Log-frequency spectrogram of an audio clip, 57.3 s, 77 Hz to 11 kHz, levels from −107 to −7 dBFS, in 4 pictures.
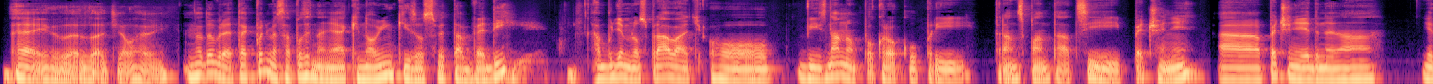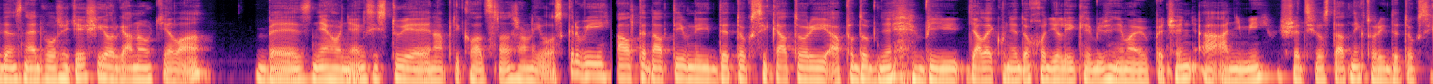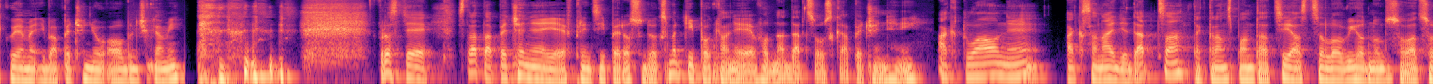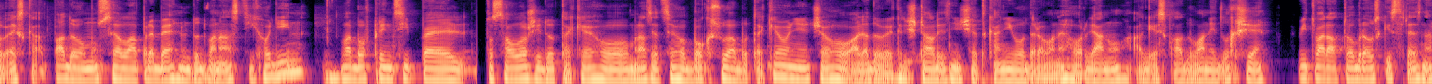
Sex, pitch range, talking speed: male, 95-115 Hz, 125 wpm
